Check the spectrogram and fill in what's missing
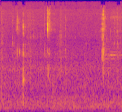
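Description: Crunchy honey-flavored corn nut snacks are bitten and chewed up close, producing three sharp, separate crunches over a quiet background with no talking.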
